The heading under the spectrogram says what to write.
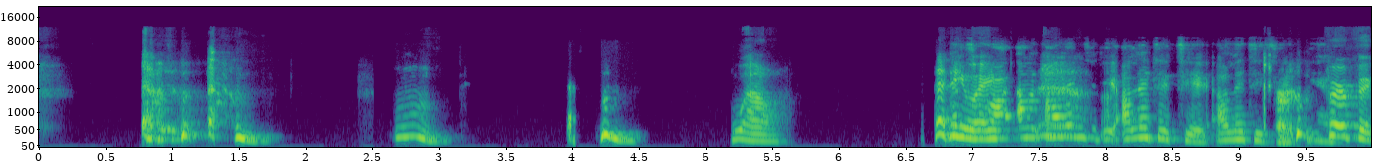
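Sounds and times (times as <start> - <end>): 
speech: 0.8 - 1.6, 2.6 - 3.2, 4.2 - 4.6, 5.2 - 5.7, 6.7 - 9.9
person coughing from a tickle in the throat: 0.8 - 1.8.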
